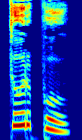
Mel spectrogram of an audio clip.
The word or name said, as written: ತುರ್ಪು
